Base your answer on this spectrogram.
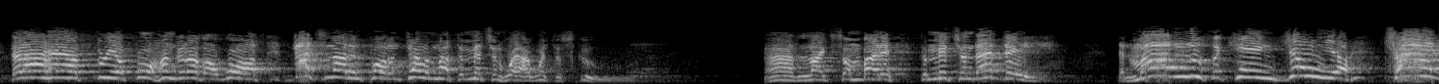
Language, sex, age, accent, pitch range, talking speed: English, male, 60-79, American, 255-360 Hz, 145 wpm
